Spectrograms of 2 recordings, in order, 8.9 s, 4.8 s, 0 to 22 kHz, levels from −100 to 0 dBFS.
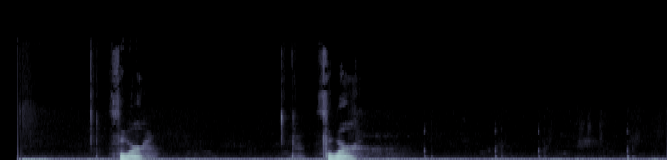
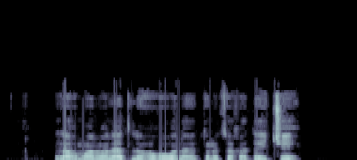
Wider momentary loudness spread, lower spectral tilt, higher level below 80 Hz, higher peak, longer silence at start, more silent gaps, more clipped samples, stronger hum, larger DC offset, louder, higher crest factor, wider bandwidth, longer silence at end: first, 27 LU vs 7 LU; first, -8.5 dB/octave vs -3.5 dB/octave; second, -68 dBFS vs -62 dBFS; second, -16 dBFS vs -10 dBFS; second, 0.3 s vs 0.75 s; neither; neither; neither; neither; second, -34 LUFS vs -28 LUFS; first, 26 dB vs 18 dB; first, 15.5 kHz vs 11 kHz; second, 0.15 s vs 0.8 s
